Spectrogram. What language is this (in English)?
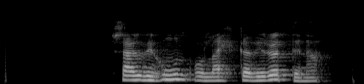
Icelandic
